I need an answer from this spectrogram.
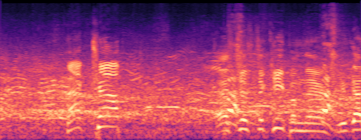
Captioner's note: blows thudding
